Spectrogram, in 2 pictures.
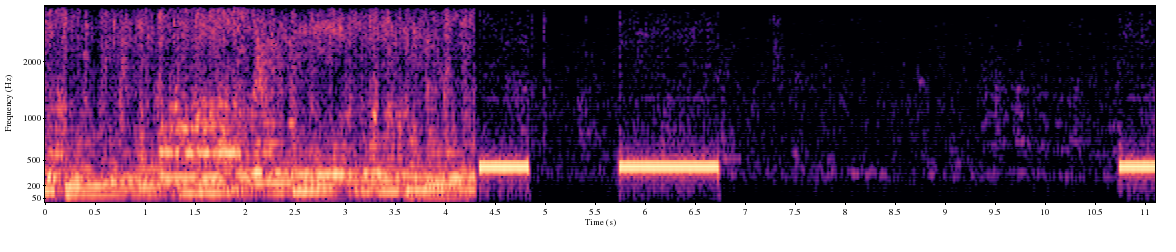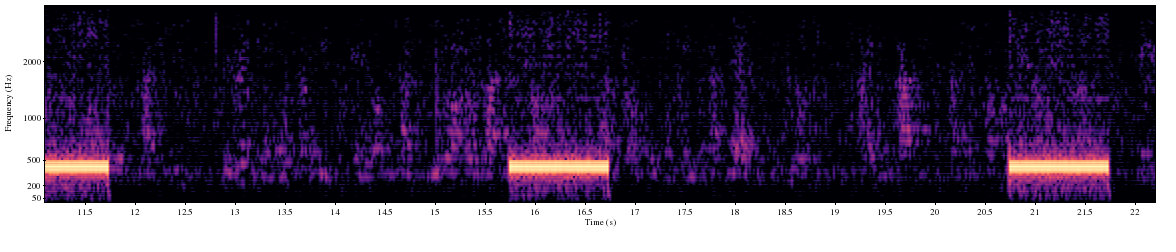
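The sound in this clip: Telephone ringback tone on a call being transferred at a municipal government office line in São Pedro: four steady, mid-pitched beeps of about one second each, spaced roughly five seconds apart, after a louder opening passage, with faint noise between.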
